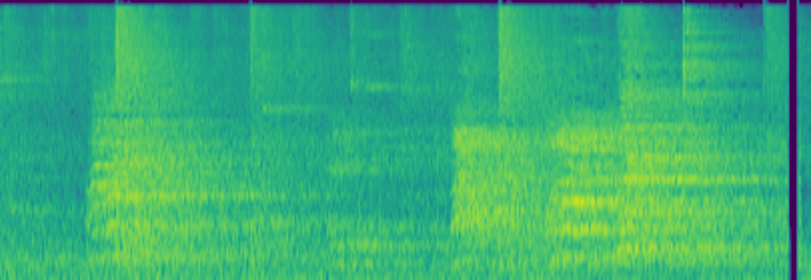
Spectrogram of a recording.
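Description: Young men call out loudly across the court.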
